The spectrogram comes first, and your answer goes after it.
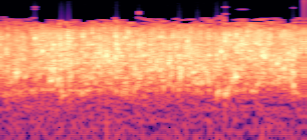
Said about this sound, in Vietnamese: Kìa, một con suối, ta hãy đến uống cho đã đi em.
